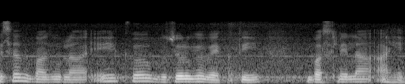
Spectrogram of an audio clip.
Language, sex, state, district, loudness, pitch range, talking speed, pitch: Marathi, male, Maharashtra, Solapur, -18 LUFS, 110-130 Hz, 105 wpm, 115 Hz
